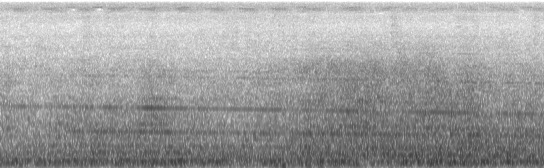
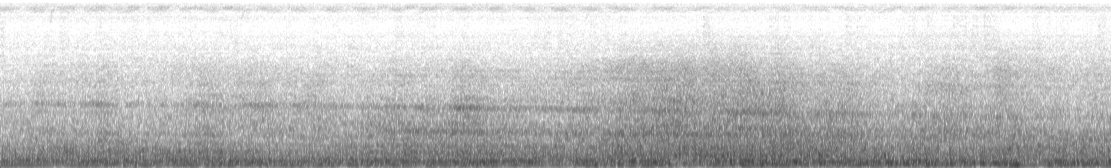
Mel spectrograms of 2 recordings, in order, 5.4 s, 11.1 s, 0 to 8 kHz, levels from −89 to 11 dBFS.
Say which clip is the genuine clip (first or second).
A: first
